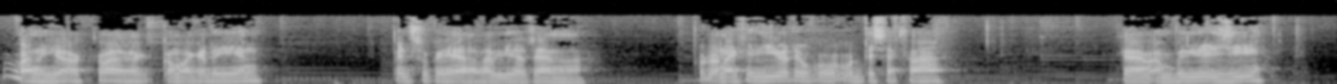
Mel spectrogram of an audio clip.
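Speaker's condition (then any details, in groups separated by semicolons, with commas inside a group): Duchenne muscular dystrophy; wheelchair user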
